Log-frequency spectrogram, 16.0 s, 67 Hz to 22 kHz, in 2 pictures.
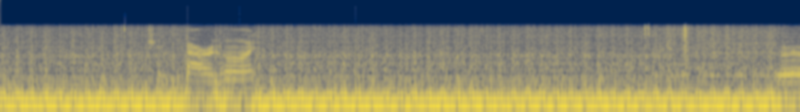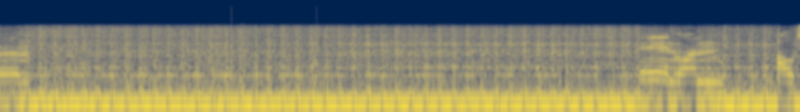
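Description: Swapped-in Subaru EJ flat-four engine idling steadily at about 900 rpm with the air-conditioning compressor engaged, heard from inside the cabin over the steady rush of the A/C blower.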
